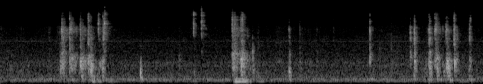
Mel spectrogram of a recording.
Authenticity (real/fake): real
